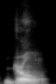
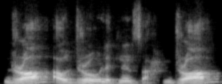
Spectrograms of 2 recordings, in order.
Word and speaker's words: draw: والناس كانت متعوده على منهج تايم فور انجلش فبينطقوها بريتش، بيقولوا درو، والاثنين صح، درا او درو.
